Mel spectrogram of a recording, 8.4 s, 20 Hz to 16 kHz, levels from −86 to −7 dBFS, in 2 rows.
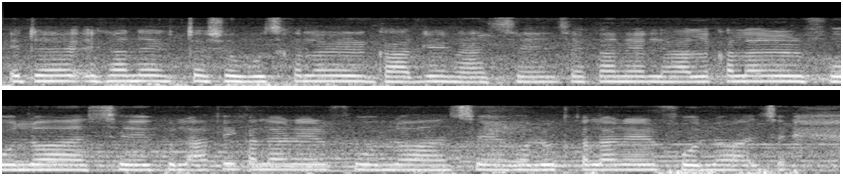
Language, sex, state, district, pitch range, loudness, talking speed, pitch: Bengali, female, Assam, Hailakandi, 215-235 Hz, -14 LUFS, 170 wpm, 220 Hz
